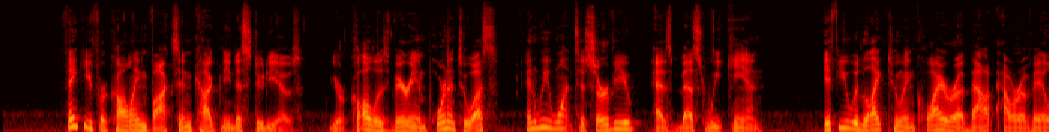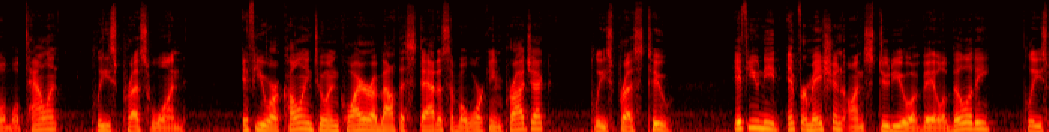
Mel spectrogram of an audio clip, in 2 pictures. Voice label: IVR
